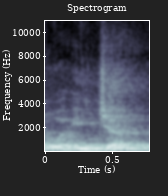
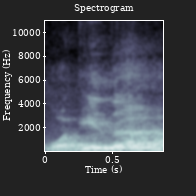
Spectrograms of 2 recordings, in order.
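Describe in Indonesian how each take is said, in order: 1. Konsonannya bunyi j. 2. Konsonannya jelas bunyi z. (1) "Jangan sampai pecah sehingga terdengar suara ja" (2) "bukan wa ija"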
